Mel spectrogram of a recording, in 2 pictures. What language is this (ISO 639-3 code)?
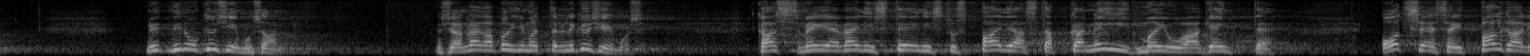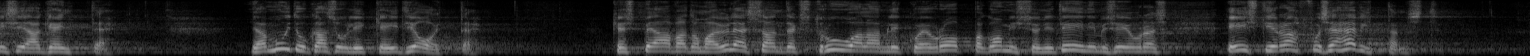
est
